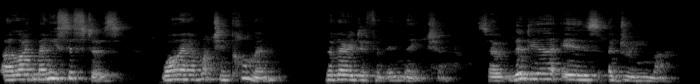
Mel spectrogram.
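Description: Older british lady playwright reading her intro, bit unpractised, mellow voice, echoey room. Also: medium pitch, normal speed. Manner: hesitant, unpractised. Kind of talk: prepared introductory speech. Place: indoors in a formal parlour. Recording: echoey room, faint noise.

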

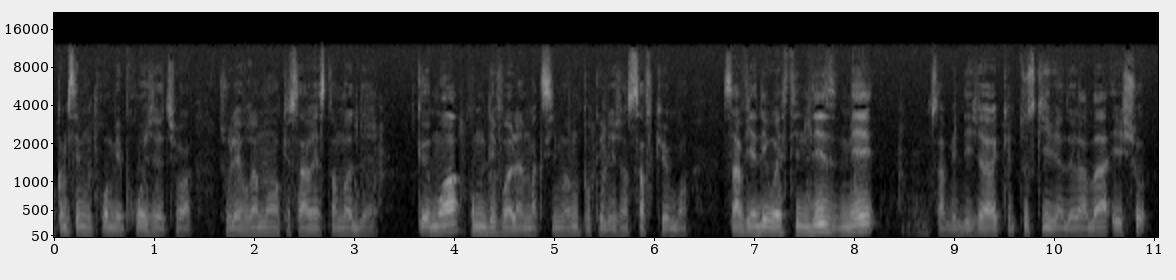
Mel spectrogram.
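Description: A young man from the Antilles, talking casually and in slang as a music artist being interviewed. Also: on the low side. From French Antilles (born in Guadeloupe, lived in Martinique and French Guiana). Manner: slangy, informal, peppered with "tu vois" and shout-outs. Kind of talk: casual interview talk to camera. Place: small dark recording studio, indoors.

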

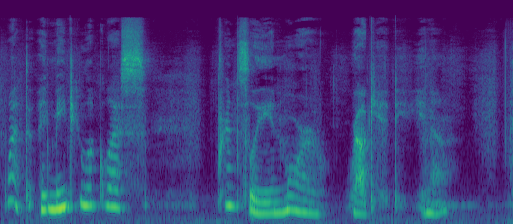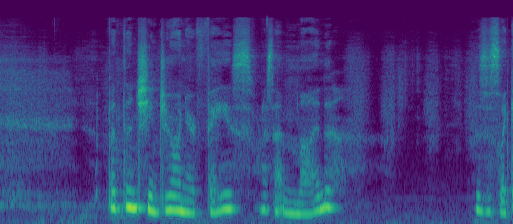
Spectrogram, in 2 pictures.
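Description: A young woman playing a tough, sarcastic female rescuer in an ASMR roleplay, breathy, hushed and offhand. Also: sits high, heavily acted. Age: 20s. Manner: sardonic, offhand. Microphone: close microphone.

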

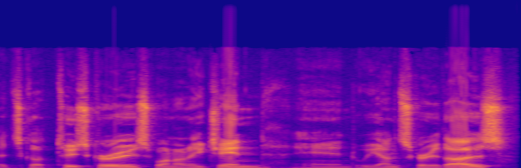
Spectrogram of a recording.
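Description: A man's voice: on the low side, lively intonation, takes it slowly, fairly bright tone. An Australian man giving an informal instructional voice-over as host, explaining things methodically. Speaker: host of a shortwave radio channel.

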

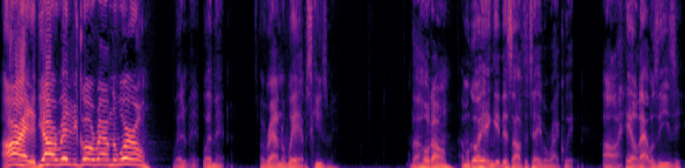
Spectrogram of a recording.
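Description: A man's voice: medium pitch, sing-song, fast talker, pushed and bright, no echo, clean studio sound. A man hosting a casual livestream from a small room at his desk, loosely reading donations and chat aloud with plenty of profanity. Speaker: livestream host.

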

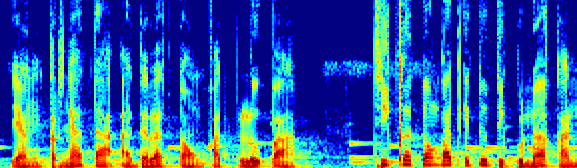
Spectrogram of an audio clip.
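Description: A man's voice: on the low side, a little mellow. A man casually narrates a film plot from a script as a recap host. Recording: long reverb tail with music underneath. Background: background music.

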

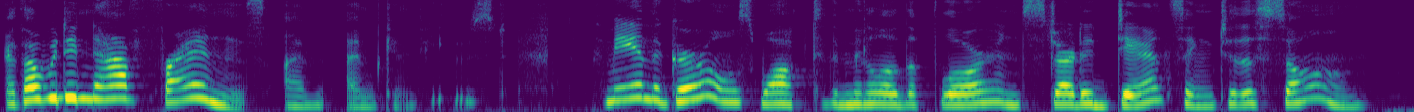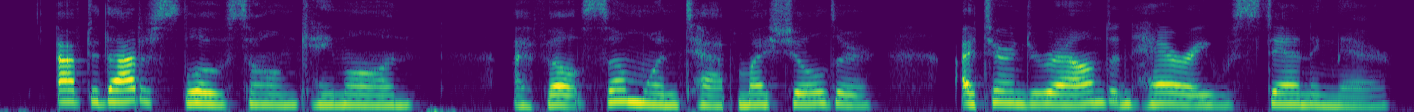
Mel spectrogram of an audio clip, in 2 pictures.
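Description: A woman's voice: fairly high pitch, normal speed, dry recording, clean studio sound. A woman reading fan fiction aloud, dropping casual, incredulous, playful asides as she goes.

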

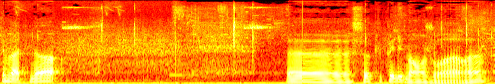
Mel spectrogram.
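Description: A man's voice: low voice, lively intonation, slow pace, dull audio. A man with a cold giving casual, muttered commentary over a game and swearing at setbacks. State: has a cold. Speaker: gaming channel host.

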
